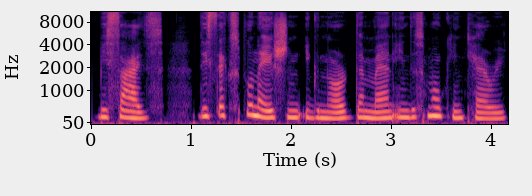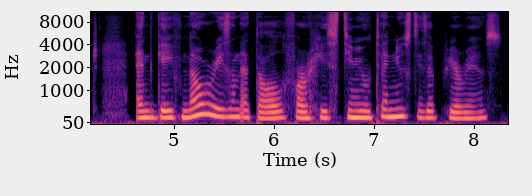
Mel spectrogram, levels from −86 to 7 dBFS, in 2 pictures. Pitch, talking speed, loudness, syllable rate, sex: 205 Hz, 145 wpm, -18 LUFS, 5.1 syllables/s, female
